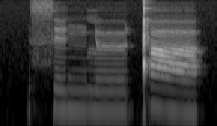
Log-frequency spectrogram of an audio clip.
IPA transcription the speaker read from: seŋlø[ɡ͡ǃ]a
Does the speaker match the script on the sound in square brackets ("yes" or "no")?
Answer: no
